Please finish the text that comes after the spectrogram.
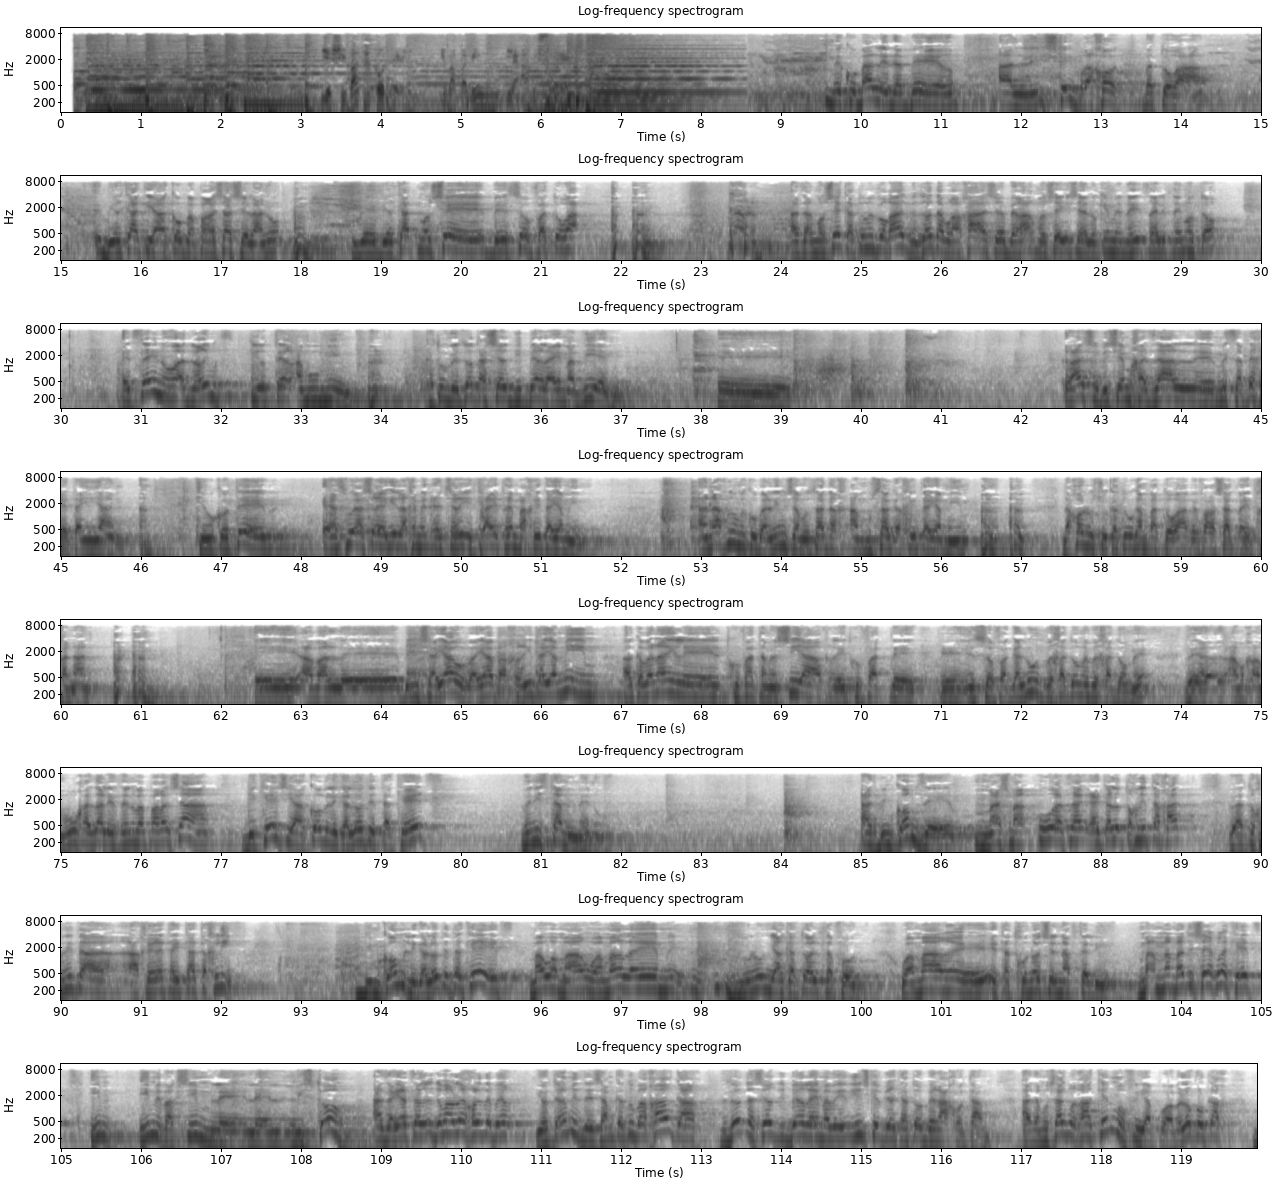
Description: שיחה לפרשת ויחי - ישיבת הכותל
